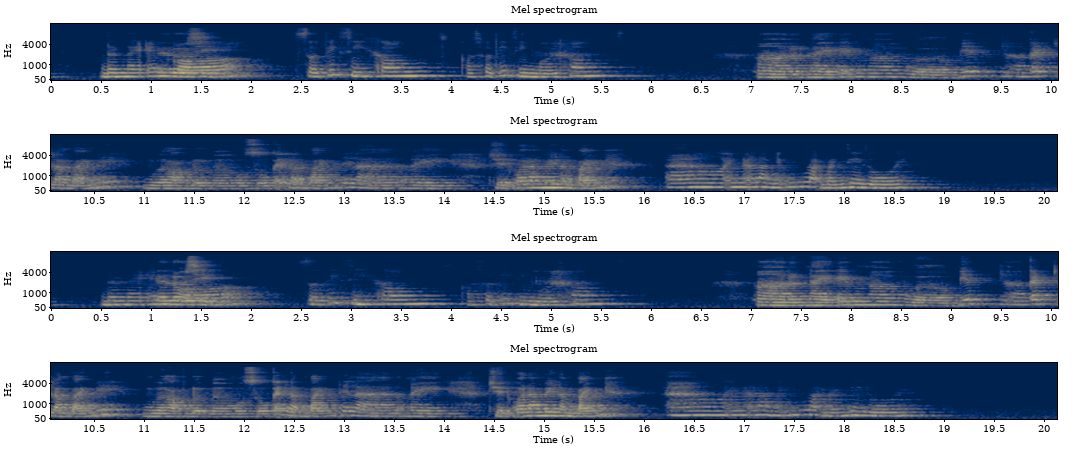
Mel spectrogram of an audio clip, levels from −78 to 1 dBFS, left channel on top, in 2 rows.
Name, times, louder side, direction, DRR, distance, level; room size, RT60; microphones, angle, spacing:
voice 1, 0.5-1.9 2.6-3.9 4.1-5.6 16.2-18.6, left 3 dB, 75° left, 6 dB, 0.3 m, -27 dB
voice 2, 1.0-1.8 5.0-5.2 6.7-15.8 16.2-16.5, right 2 dB, 65° right, 2 dB, 0.5 m, -29 dB
2.9 x 2.2 x 3.5 m, 0.93 s
head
